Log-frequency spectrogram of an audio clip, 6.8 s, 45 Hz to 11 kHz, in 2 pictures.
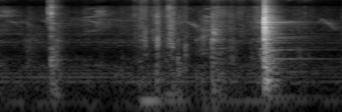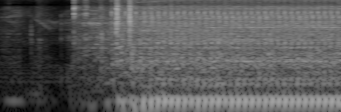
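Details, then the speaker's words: Honda Vario 150 scooter with a complaint of dying when throttled on morning cold start; fuel pump tested good at about 40 on the gauge; after handling clatter the engine fires and settles into an even, steady beat, no stumbles; normal. "Dan bila mesin kita nyalakan, motor ini tidak ada permasalahan, normal-normal saja."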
